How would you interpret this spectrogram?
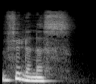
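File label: "villainous", English, British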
